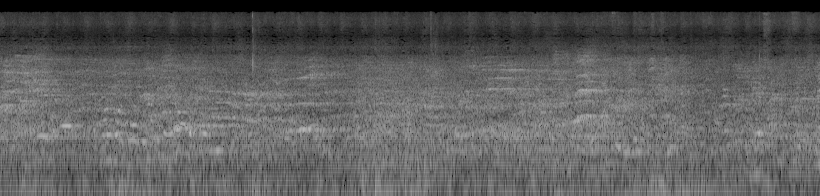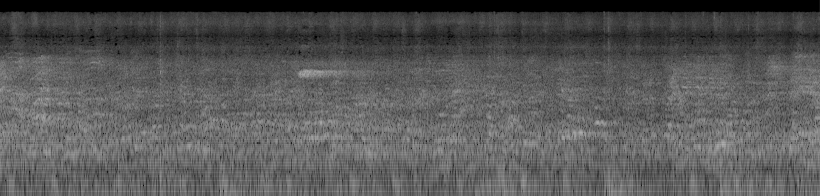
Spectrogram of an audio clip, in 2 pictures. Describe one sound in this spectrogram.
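Children shout and call out to each other in a large echoing hall.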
